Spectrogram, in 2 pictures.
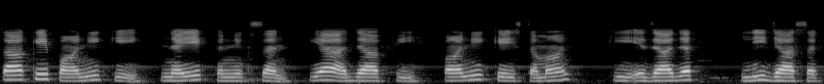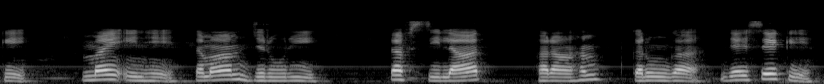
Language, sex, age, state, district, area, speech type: Urdu, female, 60+, Bihar, Gaya, urban, spontaneous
